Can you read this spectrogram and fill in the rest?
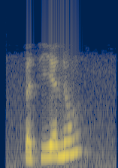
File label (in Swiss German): "bedienung", alsace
